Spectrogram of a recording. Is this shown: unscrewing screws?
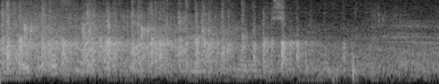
no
